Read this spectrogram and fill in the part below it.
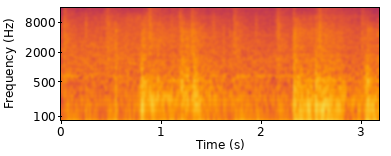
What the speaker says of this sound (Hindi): ऐसा लग रहा है मानो पटाखे फूट रहे हैं, लेकिन असल में पुलिस भीड़ को तितर-बितर करने के लिए आंसू गैस के गोले छोड़ रही थी।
